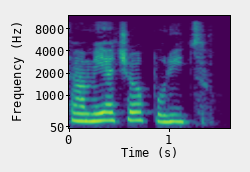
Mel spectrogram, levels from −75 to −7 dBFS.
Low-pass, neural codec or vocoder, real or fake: 9.9 kHz; vocoder, 22.05 kHz, 80 mel bands, WaveNeXt; fake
